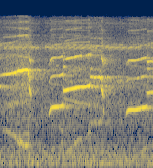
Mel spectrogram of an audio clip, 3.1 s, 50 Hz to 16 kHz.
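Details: Young eagle, 103 days old, on its nest at 10:57 am, 14 April 2023, after returning with a limp: drawn-out piercing whistles that step up and down in pitch, with a faint low gliding tone underneath.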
